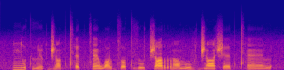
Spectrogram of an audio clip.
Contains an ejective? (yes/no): no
